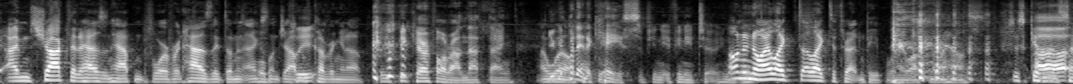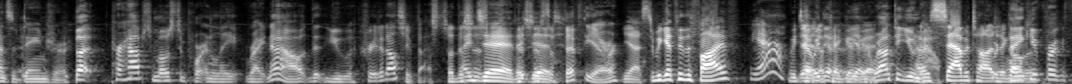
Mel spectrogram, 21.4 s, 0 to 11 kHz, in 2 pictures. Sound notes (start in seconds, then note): 3.7 laughs; 8.9 laughs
